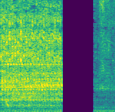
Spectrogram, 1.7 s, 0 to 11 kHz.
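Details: 2014 Hyundai Santa Fe, 2.0 turbo, 4x4, idling under an open hood during a pre-purchase inspection: a quiet, smooth, level hum with no ticks or rattles, no leaks. The engine idles fine.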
